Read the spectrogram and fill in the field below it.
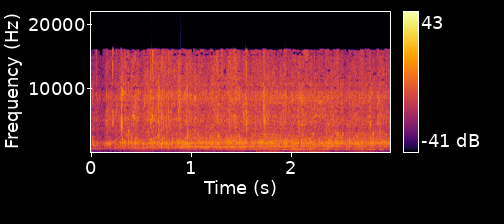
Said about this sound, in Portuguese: Uma empresa dessa merece uma forte salva de palmas.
